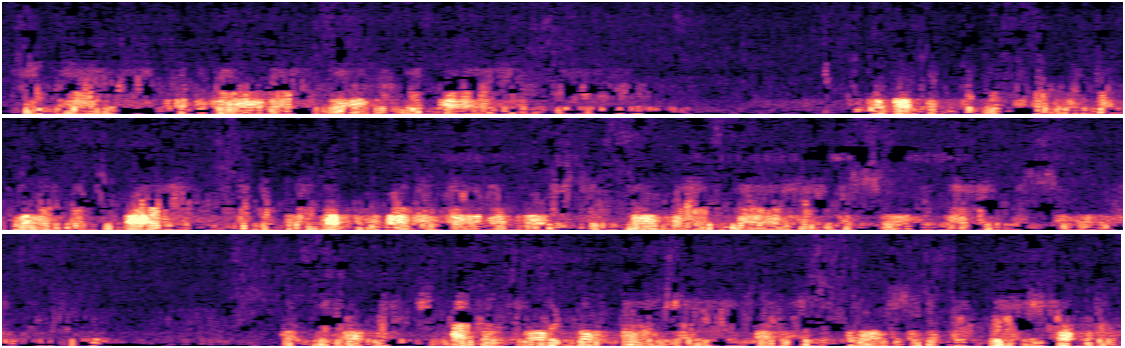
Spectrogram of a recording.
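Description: A woman speaks calmly into a microphone, heard through a loudspeaker in a room with some echo.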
